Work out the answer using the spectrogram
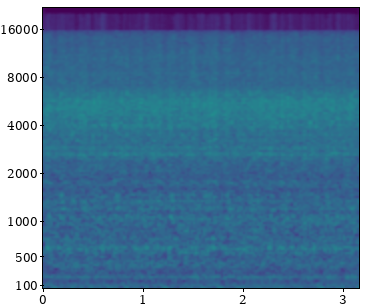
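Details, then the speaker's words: VW Polo 1.4 16-valve, cold engine, idling uneven and lumpy with irregular stumbles under a hiss. Hydrocarbons read 5,600 ppm, suggesting a fueling issue; the ECU was originally booked for replacement. "because we're running on a cold engine obviously it's it's happy to run with a bit of excess fuel but there hydrocarbons at 5,600 are our first indication that we' probably got a fueling issue with this car"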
